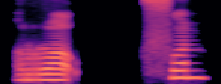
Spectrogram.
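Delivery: very slow रऊफुन with a full, heavy ra; heavy ra recitation. Shown as a demonstration. Teacher reciting रऊफुन slowly for students. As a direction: stretch रऊफुन, the ra thick and open. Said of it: "रॉ पुर पढ़ेंगे".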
